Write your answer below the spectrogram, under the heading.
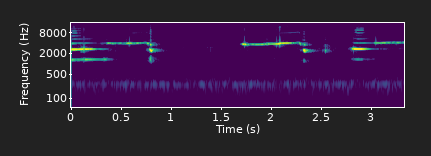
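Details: Eagle cries used to scare off pigeons and crows: shrill, whistled screaming notes in three loud bouts with brief drops in pitch, separated by a silent gap of nearly a second.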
